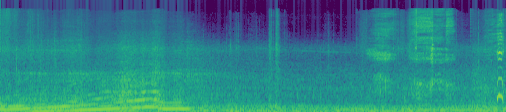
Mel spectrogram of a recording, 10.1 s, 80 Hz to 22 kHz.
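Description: Nissan GT-R's twin-turbo V6 under hard acceleration, its pitch climbing steadily for about three seconds. Near four seconds in it drops off and falls back to a quieter, lower, steady drone.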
